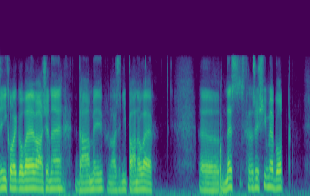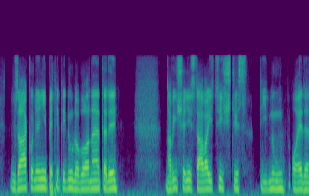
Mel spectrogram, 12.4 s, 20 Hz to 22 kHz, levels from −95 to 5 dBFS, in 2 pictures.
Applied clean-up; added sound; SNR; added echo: neural diffusion model UNIVERSE++.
